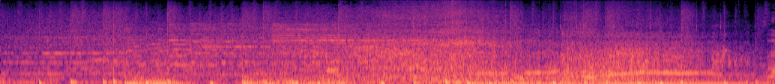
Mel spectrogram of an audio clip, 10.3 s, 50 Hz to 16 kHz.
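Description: Modified BMW E92 M3 Competition driven hard on a favourite road, its engine roaring loud and steady while the tires squeal in long wavering screeches through the corners.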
